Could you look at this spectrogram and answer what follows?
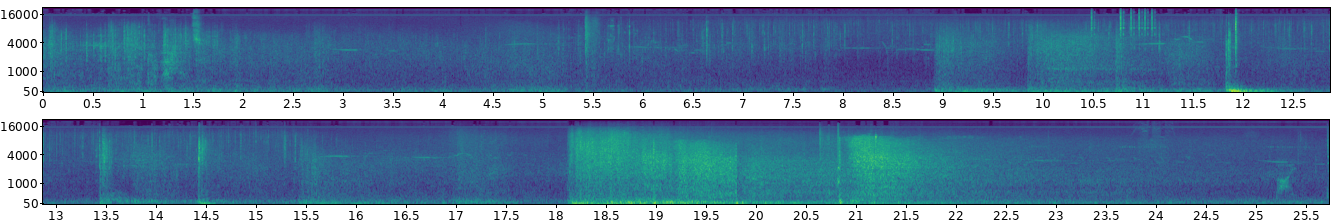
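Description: Artillery cannons fire during a siege battle near Munich in Empire Total War, with scattered booms that build into heavier, louder volleys later on, under continuous commentary.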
